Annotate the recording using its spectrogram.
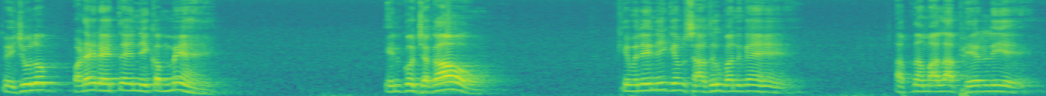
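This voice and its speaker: An older man delivers a live spiritual discourse, slow and deliberate, pressing his listeners to rise and be diligent. His voice sits a little high yet sounds mellow. It rings out in a roomy hall. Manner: exhorting, commanding listeners to wake up. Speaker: spiritual teacher giving a discourse. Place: temple hall, live gathering.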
